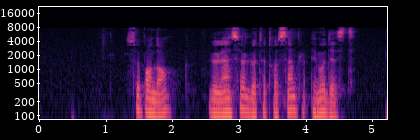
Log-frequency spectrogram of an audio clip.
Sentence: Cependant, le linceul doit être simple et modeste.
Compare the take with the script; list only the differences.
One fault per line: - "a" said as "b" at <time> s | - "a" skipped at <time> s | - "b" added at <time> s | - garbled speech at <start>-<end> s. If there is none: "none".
none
